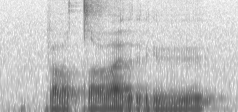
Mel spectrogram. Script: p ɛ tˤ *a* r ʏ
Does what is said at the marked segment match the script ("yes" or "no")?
yes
